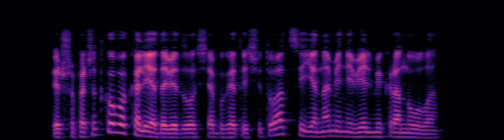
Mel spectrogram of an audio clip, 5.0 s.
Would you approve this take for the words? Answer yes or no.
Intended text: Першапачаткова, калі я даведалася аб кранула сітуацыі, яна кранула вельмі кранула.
no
